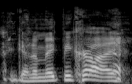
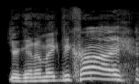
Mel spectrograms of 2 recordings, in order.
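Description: First: Laughing it out the second time. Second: Said in the usual way. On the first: Real, not acted. Host pressing him about his feelings, laughing. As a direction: let a laugh break through the line.

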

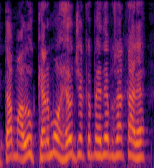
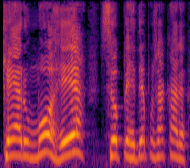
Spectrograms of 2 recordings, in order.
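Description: First: Rápido e casual, sem peso; dizer espontâneo. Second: Enfático, pausado, como declaração solene; manchete levada a sério. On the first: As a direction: solte como um dito de momento, distraído. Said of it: "era um dizer que saía assim espontâneo". (jeito espontâneo de falar, sem intenção séria) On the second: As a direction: leia como manchete dramática de revista. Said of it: "Os caras publicaram isso na revista". (declaração pesada, palavra por palavra) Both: Retold or imitated.

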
